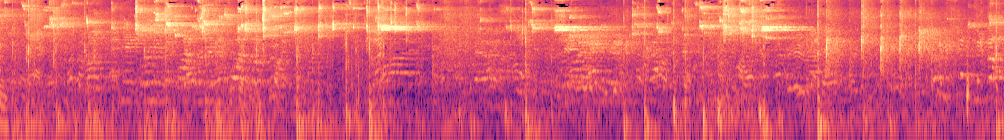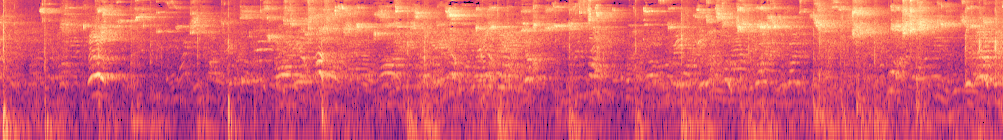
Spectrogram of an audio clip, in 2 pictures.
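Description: Basketball game on a hardwood court: a ball bouncing repeatedly on the floor, a few short high sneaker squeaks, and players' and spectators' voices calling out.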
